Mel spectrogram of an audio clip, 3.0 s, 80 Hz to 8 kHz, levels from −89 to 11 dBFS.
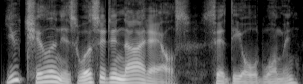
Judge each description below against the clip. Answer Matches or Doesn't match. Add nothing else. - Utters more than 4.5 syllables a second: Matches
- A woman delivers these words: Doesn't match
